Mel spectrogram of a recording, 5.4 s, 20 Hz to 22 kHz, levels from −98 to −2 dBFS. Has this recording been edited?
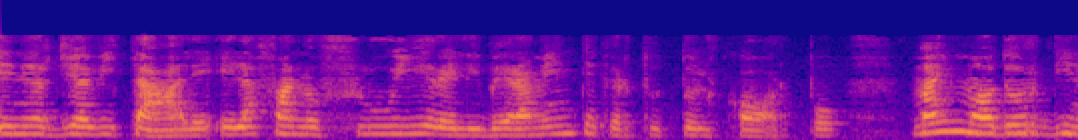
no; 0 cuts

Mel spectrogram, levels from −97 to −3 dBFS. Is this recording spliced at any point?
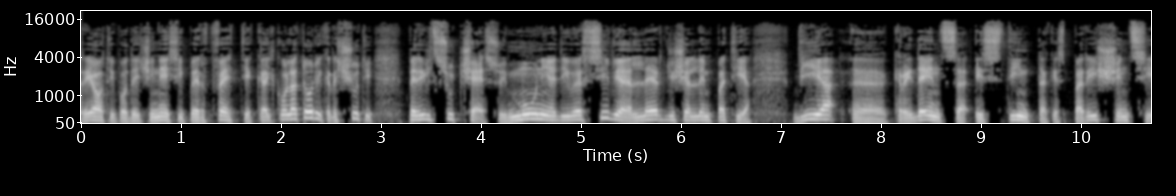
no; 0 cuts

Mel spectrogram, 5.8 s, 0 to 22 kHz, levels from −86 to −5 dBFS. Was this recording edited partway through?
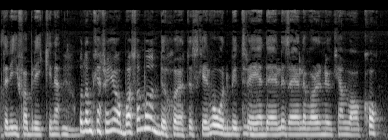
yes; 2 cuts; at 3.1 s, 4.3 s

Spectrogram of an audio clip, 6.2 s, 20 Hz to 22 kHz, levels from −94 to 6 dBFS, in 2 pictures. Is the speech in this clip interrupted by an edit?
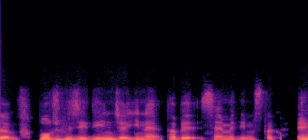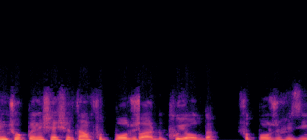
yes; 2 cuts; at 2.8 s, 4.5 s

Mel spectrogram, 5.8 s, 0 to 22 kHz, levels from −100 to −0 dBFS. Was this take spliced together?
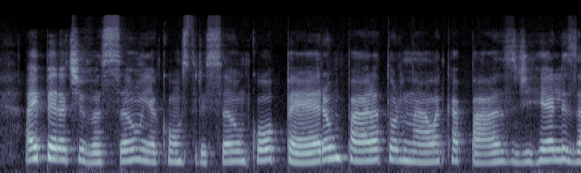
no; 0 cuts

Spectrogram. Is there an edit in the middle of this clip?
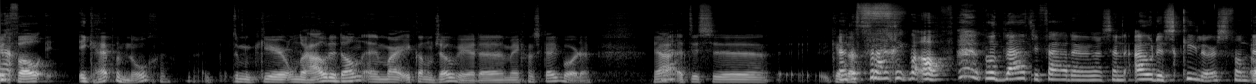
yes; 2 cuts; at 2.3 s, 10.3 s

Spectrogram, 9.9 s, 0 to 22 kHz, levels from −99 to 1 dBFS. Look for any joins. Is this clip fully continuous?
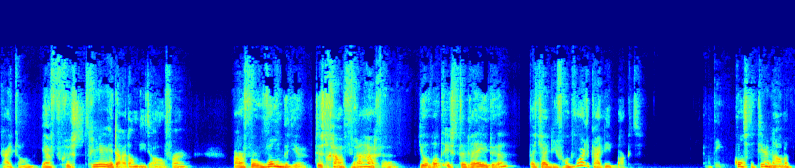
no; 2 cuts; at 3.9 s, 6.5 s

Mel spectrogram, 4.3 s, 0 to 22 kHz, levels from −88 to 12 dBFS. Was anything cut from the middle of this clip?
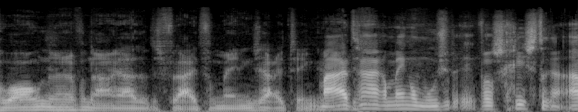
yes; 2 cuts; at 2.7 s, 3.4 s

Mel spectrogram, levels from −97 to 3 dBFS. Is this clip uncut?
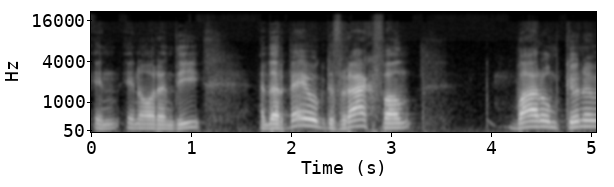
yes; 0 cuts

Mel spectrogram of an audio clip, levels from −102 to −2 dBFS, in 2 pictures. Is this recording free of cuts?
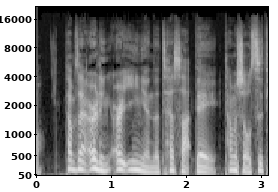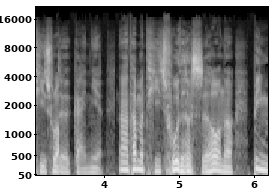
no; 2 cuts; at 2.1 s, 3.4 s

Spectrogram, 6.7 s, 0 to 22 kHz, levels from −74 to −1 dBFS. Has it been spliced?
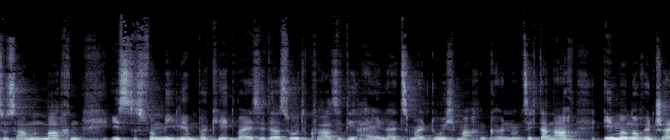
no; 0 cuts

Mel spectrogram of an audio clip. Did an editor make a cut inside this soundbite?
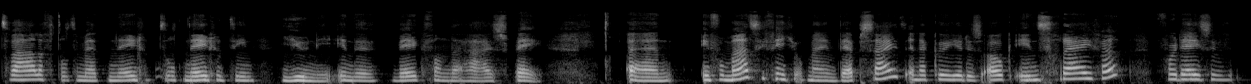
no; 0 cuts

